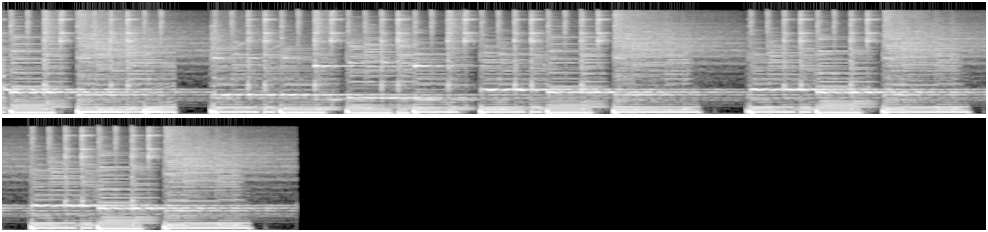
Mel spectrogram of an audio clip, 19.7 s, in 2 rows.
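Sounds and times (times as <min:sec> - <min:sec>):
karaoke singing: 0:00.0 - 0:12.4.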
